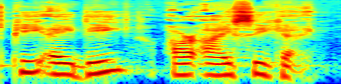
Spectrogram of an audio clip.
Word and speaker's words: Padrick: It's Padrick. Can you pronounce that Patrick? Yes, sir.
